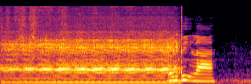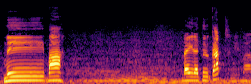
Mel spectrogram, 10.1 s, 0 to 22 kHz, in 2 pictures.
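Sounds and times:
pressure washer motor humming: 0.0 - 3.7
pump whine: 0.0 - 3.7.

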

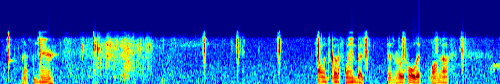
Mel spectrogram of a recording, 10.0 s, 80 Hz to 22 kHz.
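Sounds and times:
plastic bag rustling: 1.3 - 3.6.

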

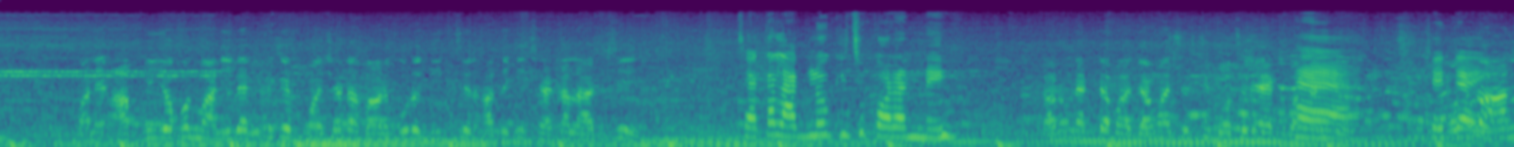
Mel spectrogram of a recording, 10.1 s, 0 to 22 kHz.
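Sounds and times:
people talking: 4.9 - 6.4, 7.1 - 10.0.

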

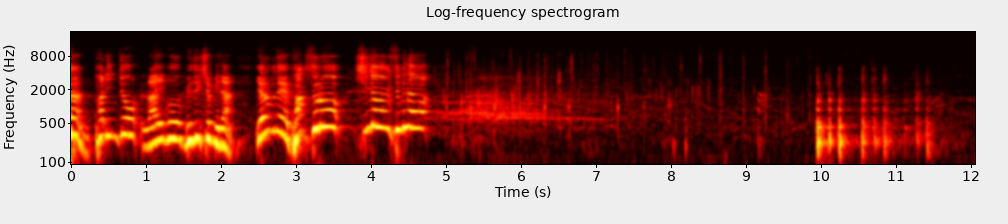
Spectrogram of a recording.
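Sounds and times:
audience applause: 4.6 - 10.8.

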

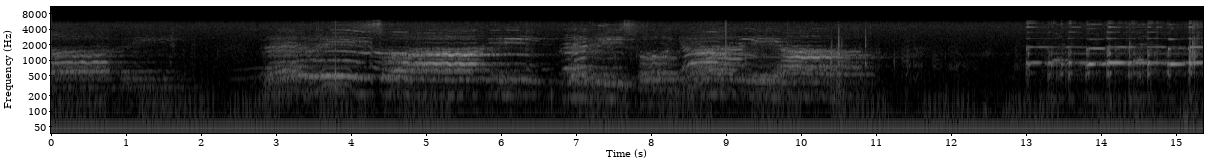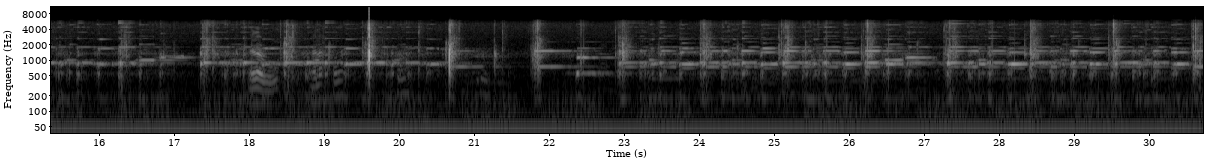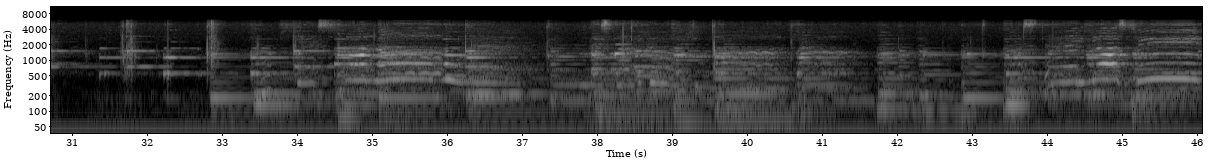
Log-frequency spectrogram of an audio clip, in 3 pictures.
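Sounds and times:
people singing: 0.0 - 1.8, 2.7 - 11.1, 33.4 - 41.8, 43.6 - 46.0
mandolin and guitar orchestra: 12.8 - 46.0.

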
